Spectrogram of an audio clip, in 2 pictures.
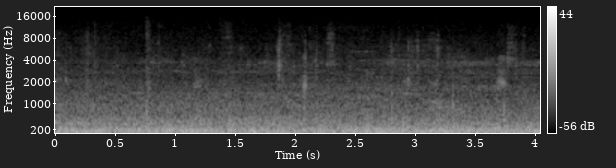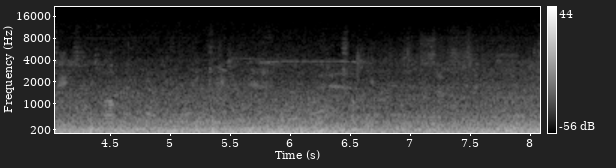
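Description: Steady low rumble of outdoor background noise, with faint distant voices.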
